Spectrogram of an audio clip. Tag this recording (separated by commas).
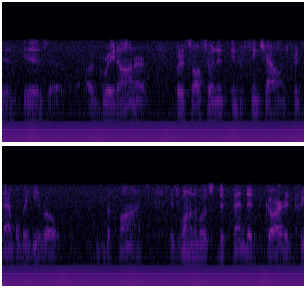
Speech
